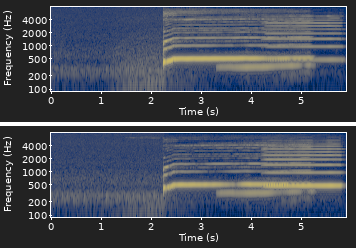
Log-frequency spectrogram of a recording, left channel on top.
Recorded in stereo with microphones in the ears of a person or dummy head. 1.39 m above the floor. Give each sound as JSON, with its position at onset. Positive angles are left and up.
{"t": 2.2, "sound": "a scream", "side_deg": 75, "distance_m": 0.7}
{"t": 4.2, "sound": "a violin", "side_deg": -5, "distance_m": 6.0}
